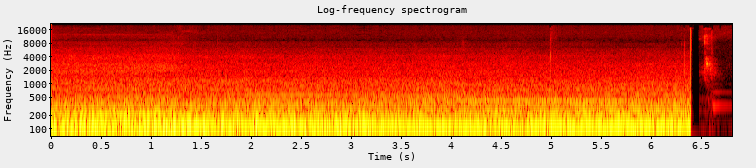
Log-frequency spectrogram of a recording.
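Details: VW-group car with a worn clutch release bearing, heard while the clutch is pressed. A low steady rumble with a constant whirring hum; the bearing is disintegrating and shedding plastic particles found in the bell housing.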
